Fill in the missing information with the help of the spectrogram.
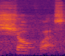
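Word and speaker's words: Sjoquist: my name is my last name is showquest SJ o qu UI s t you do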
